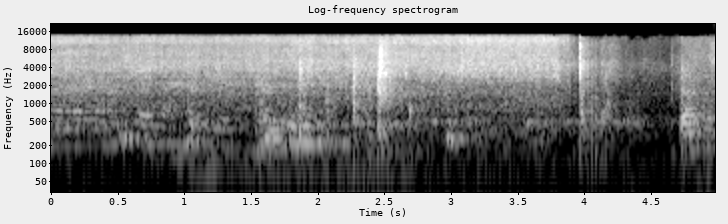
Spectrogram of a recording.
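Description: Tomatoes and green pepper braising in a pot to thicken a curry sauce give a faint, steady sizzling hiss, broken by a few sharp clinks.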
